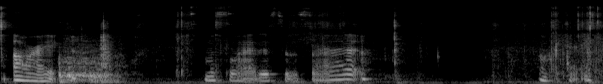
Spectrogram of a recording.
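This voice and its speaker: Someone uses a put-on character voice that sounds raspy. It moves at a fairly slow pace over noticeable background noise. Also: woman, fairly low pitch for a woman. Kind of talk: casual vlog chat. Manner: enthusiastic.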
